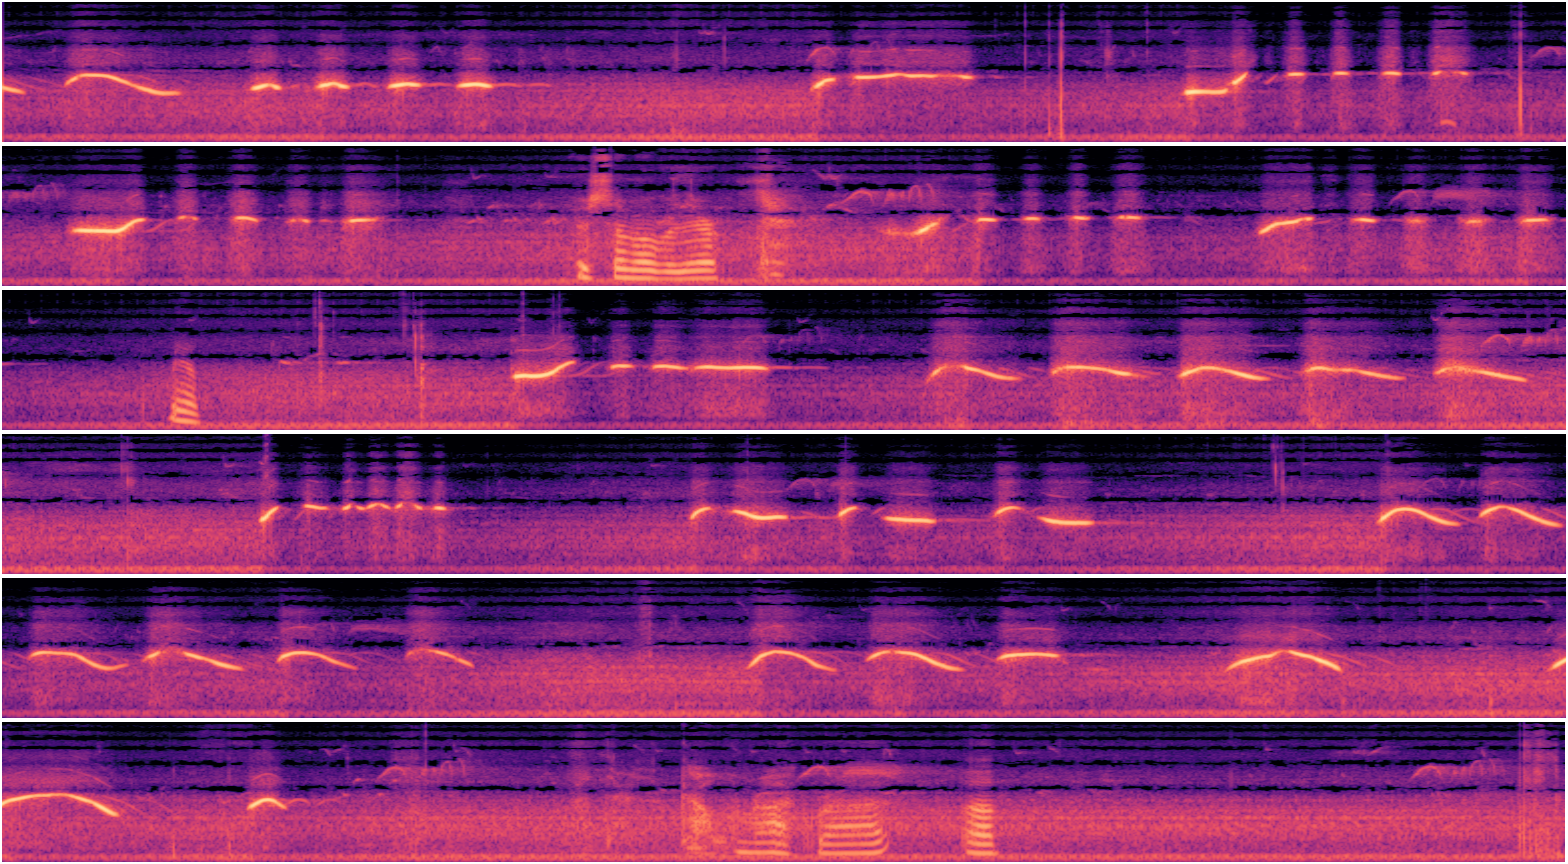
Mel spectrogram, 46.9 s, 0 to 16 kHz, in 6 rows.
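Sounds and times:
person whistling bird call: 0.0s - 2.7s, 4.0s - 5.0s, 5.9s - 9.8s, 12.1s - 15.7s, 18.2s - 23.4s, 24.7s - 25.8s, 26.9s - 29.0s, 30.3s - 33.7s, 35.0s - 36.7s, 37.4s - 38.1s, 39.0s - 40.8s.

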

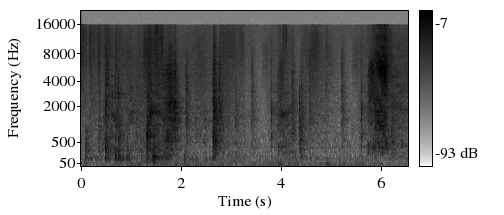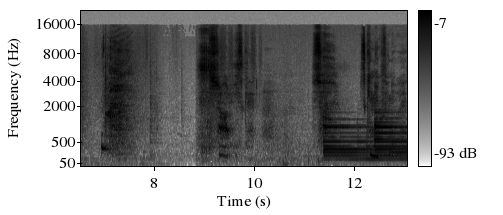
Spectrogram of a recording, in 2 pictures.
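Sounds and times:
clothing rustling: 0.0s - 8.7s.

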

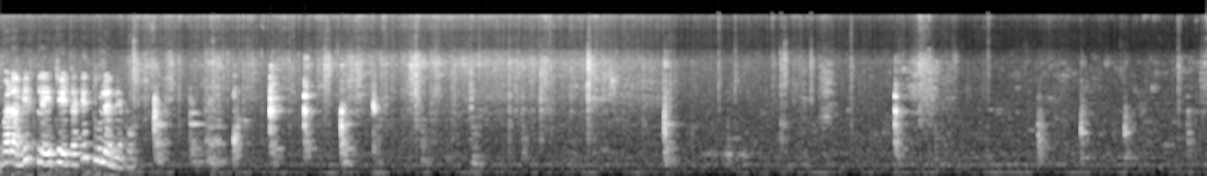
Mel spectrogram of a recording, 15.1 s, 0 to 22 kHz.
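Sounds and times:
soft sizzle: 0.0s - 15.0s
wooden spatula scraping metal pan: 1.7s - 8.5s, 11.2s - 12.0s.

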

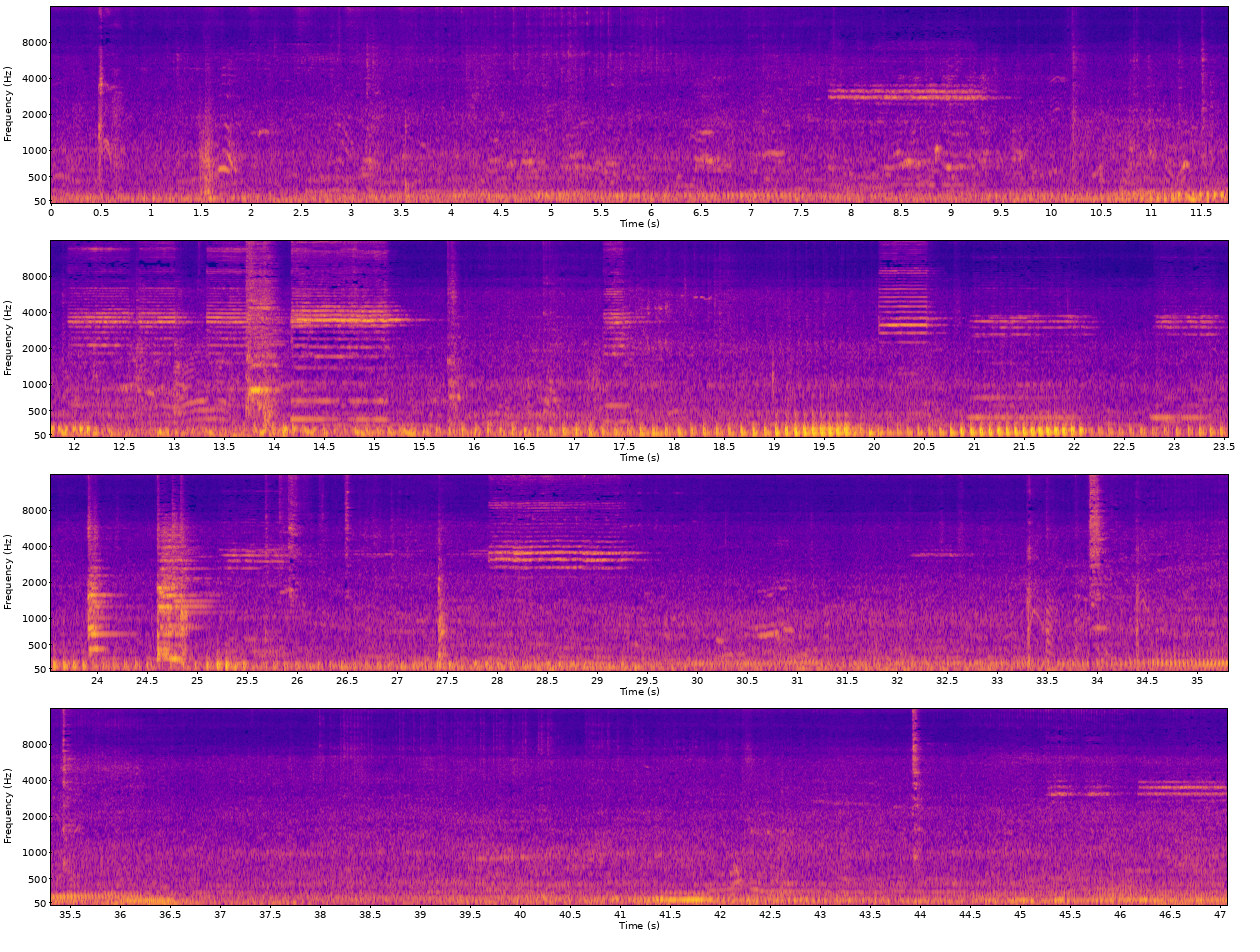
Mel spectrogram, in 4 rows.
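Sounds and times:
motorcycle engine throbbing: 7.6s - 30.1s
vehicle horns honking: 7.7s - 9.8s, 11.7s - 16.0s, 16.6s - 18.3s, 19.2s - 29.6s, 32.1s - 35.6s, 44.9s - 47.0s.

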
